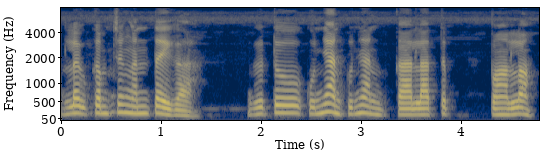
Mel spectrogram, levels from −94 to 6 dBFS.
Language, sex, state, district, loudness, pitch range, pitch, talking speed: Wancho, female, Arunachal Pradesh, Longding, -19 LUFS, 155-195 Hz, 175 Hz, 115 wpm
